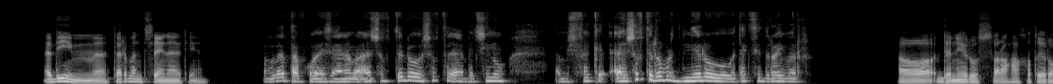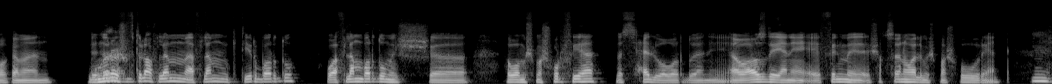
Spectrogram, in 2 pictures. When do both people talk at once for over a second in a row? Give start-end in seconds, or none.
none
